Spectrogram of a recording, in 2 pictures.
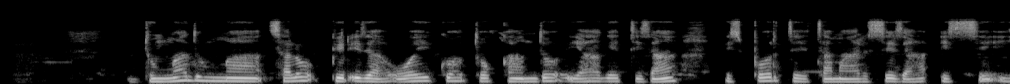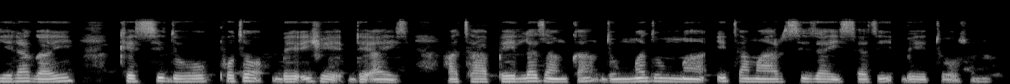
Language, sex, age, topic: Gamo, male, 25-35, government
